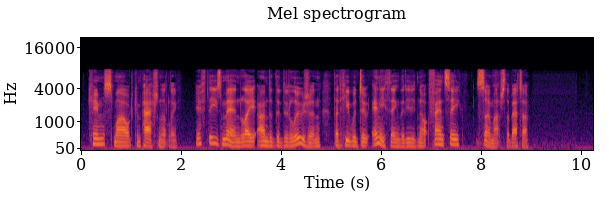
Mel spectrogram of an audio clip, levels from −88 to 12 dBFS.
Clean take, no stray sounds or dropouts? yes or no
yes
